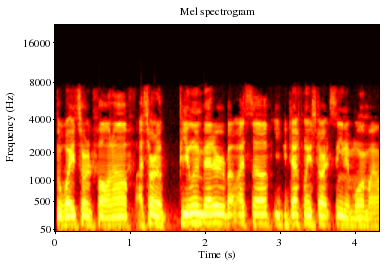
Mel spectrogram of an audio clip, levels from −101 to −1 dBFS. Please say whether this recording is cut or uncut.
cut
